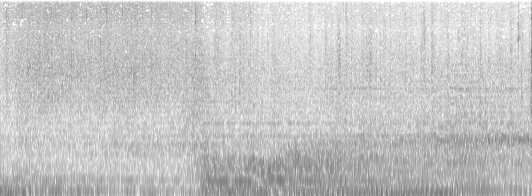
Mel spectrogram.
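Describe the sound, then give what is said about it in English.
Trailer audio for the film The Batman plays as a dense, continuous wash of rain-like hiss over deep rumbling, growing slightly louder and fuller partway through, with no voices. “We're going to take a listen to the trailer for The Batman, and then we're going to come back and give you a review.”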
